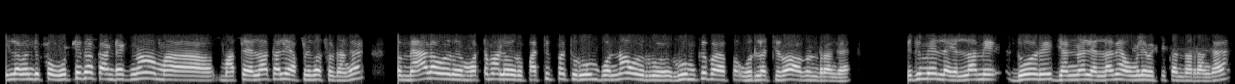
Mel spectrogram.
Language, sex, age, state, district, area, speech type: Tamil, male, 30-45, Tamil Nadu, Dharmapuri, rural, conversation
